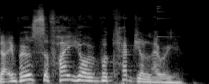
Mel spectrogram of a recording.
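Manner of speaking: angry, cross, scolding voice. The speaker imagines what their english teacher would say, mock-angry teacher. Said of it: "My English teacher would be very mad at me".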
